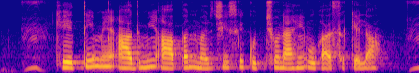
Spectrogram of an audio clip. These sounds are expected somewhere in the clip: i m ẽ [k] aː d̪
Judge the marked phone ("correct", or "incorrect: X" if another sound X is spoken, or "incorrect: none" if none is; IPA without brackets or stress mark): incorrect: ʔ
